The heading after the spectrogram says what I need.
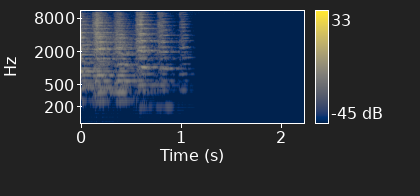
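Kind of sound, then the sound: sound effect, radio static noise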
